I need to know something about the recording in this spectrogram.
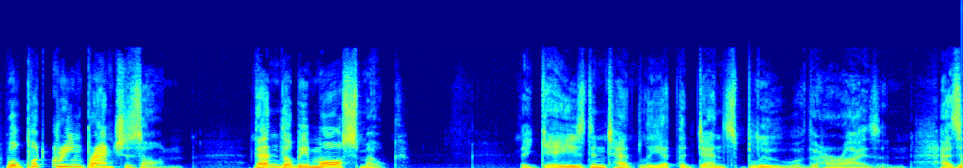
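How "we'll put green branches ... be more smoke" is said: lightly voiced boy, higher, pleased with himself; proud schoolboy. Jack taking charge before the assembly, proud. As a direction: boast a little about being English.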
